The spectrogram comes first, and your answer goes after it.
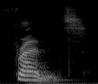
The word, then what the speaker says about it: friends: Friends, friends. So just ignore that I before the E. It's just not there.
